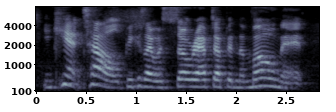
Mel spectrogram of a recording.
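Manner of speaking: usual speaking voice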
